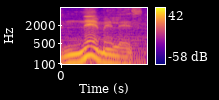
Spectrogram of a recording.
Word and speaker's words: Némeles: Con respecto a cómo se pronuncia mi nick, la verdad me gusta más Némeles, porque acentuado en la primera sílaba suena como más egipcio, digamos.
